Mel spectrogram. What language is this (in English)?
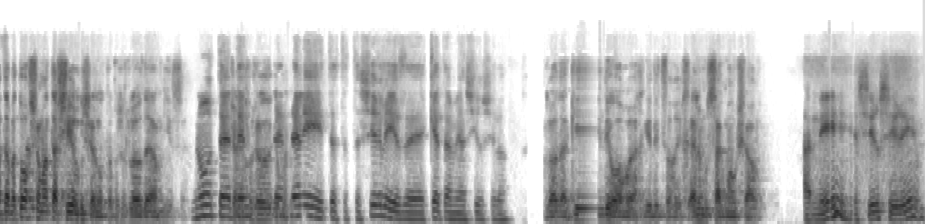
Hebrew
